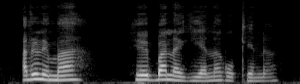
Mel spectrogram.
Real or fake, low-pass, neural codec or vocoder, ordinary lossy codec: fake; none; codec, 44.1 kHz, 3.4 kbps, Pupu-Codec; none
